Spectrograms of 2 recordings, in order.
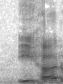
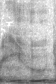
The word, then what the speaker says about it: Ehud: Ehud or Ehud, depending on how you like to pronounce it. E-H-U-D.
